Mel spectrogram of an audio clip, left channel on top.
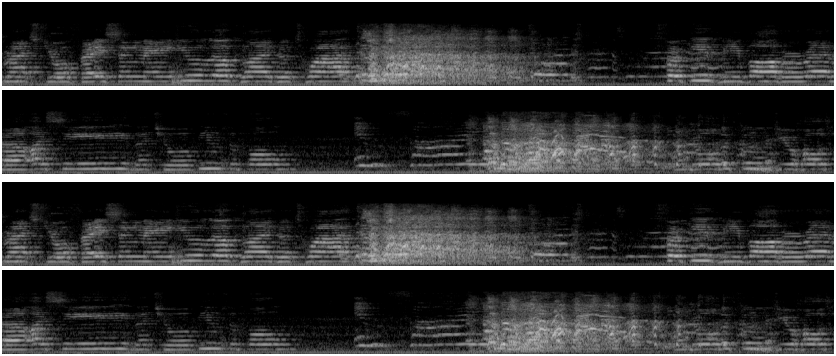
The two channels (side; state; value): both; normal; correlation 0.92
